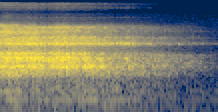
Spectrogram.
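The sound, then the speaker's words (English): A soft, airy exhale through an open mouth during a guided breathing exercise, steady at first and then slowly fading out over about two seconds. “take a breath in through your nose and open mouth, exhale.”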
